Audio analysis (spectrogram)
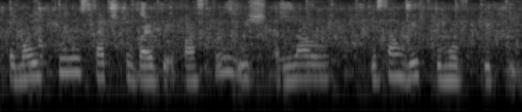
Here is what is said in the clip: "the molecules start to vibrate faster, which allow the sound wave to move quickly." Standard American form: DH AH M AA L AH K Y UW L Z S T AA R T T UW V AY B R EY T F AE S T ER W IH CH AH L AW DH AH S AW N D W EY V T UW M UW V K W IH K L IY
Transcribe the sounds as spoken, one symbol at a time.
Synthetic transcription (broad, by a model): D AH M AA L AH K Y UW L S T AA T T UW V AY B R EY T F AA S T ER W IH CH AH L AW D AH S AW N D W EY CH T UW M UW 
